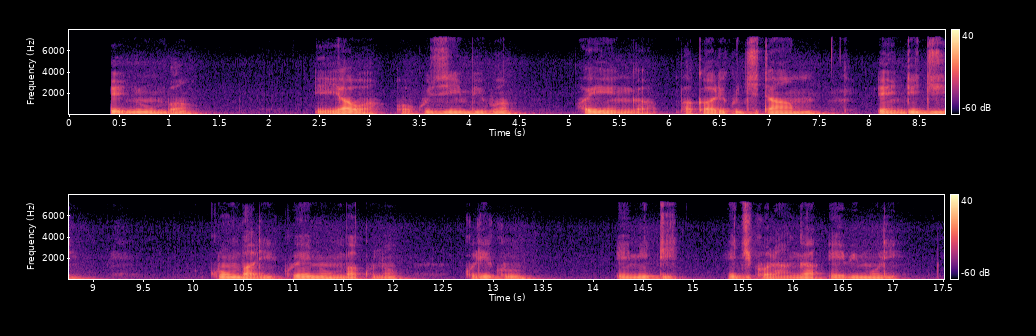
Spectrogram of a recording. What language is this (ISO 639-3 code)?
xog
